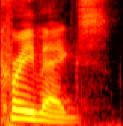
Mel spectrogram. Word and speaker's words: Creme Egg: They're pronounced cream eggs.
